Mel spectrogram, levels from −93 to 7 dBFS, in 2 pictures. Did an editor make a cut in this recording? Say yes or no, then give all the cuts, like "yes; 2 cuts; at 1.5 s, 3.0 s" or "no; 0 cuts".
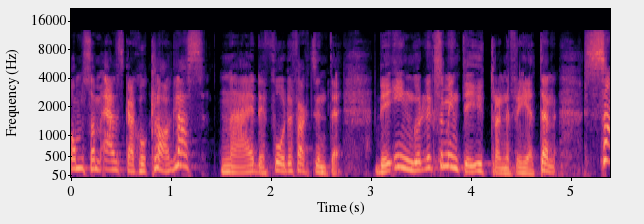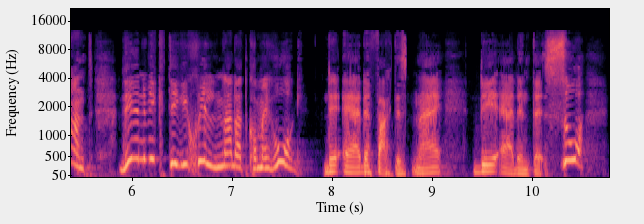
yes; 2 cuts; at 5.1 s, 8.7 s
